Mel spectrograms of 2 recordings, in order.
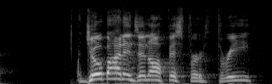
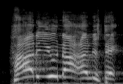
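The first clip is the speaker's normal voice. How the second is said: exasperated; 8 semitones higher than usual. Real, not acted. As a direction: throw up your hands in disbelief. Exasperated rant.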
